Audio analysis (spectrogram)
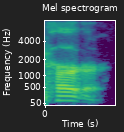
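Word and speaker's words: Huerter: You didn't spell it exactly right. Uh Kevin Herder is his name. Yeah. Hu Huer.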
